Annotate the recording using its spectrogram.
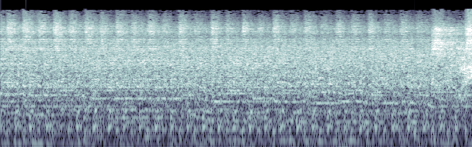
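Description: Raw black metal: a loud, dense wall of distorted guitar and drums.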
